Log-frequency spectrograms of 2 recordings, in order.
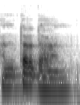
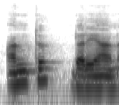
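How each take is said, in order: First: अंतर्धान as antar-dhaan, with no y; plain dhaan ending on अंतर्धान; teacher modelling antar-dhaan for अंतर्धान; correct pronunciation. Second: अंतर्धान said slowly as ant-dar-yaan; slow faulty ant-dar-yaan for अंतर्धान; wrong pronunciation. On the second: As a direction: put a y glide into the end of अंतर्धान. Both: Shown as a demonstration. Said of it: "अंतर्धान नहीं".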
